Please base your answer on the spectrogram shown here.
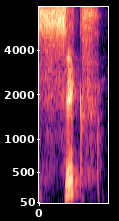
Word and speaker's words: Sixt: I don't even know if I'm going to pronounce it right. It's Sixt, Sixt.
